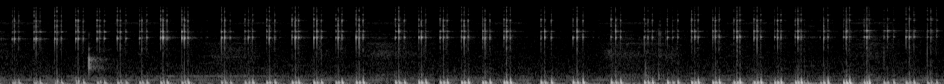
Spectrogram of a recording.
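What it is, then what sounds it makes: Empty glass jar with metal lid. A small, empty, hollow clear glass jar with a gold metal screw lid is held close and tapped quickly with fingertips and short nails on both the glass body and the lid. About forty short taps come in an uneven, rapid rhythm, each a dull low thud topped with bright, clicky ticks that die away almost instantly.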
